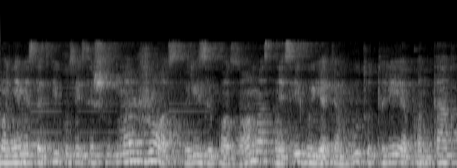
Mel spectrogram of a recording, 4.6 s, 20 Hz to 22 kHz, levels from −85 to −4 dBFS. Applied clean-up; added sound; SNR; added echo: neural separator model SepFormer DNS4.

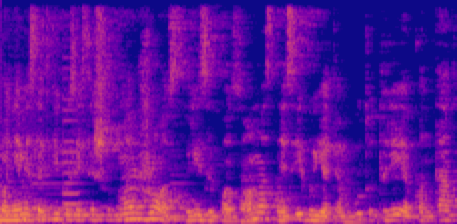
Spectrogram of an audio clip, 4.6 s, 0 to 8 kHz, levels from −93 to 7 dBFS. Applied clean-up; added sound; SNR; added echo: classical method WPE with log-MMSE.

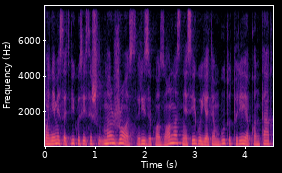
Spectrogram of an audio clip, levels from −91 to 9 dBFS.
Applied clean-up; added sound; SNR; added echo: none; none; none; none.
